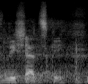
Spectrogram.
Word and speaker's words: Lisiecki: straight from the source the pronunciation is Reshevsky thank you very much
